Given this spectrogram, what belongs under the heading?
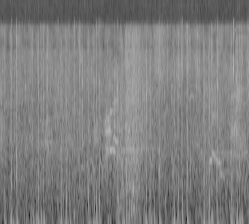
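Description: In a video game, a horse gallops with quick, rhythmic hoofbeats that carry on throughout, and a brief whinny comes partway through, close and clear.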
